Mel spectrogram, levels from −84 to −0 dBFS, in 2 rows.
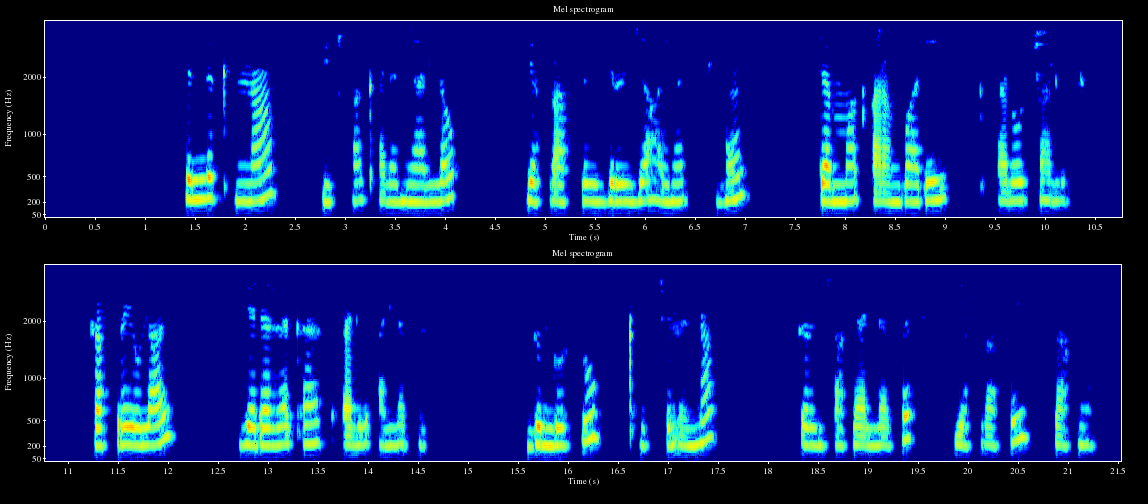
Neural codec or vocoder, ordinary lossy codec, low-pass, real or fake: none; MP3, 24 kbps; 3.6 kHz; real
